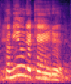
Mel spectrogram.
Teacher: first syllable very weak second syllable strong clear long high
